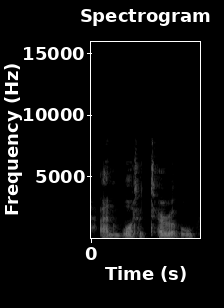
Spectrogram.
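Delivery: ordinary delivery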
